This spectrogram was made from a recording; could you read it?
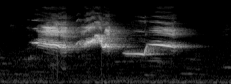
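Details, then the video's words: Black-capped lory giving a cracked-voice call, recorded as training material for other birds. A single rasping, broken screech lasting about two seconds, in three swelling parts, the last sliding upward, with faint low background hum. "Burung Nuri kepala hitam suara pecah cocok untk Masteran"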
